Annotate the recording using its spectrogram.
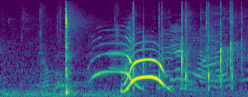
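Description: A dog yipping: two high whines that rise and fall in pitch about a second in, just after a single sharp knock.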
